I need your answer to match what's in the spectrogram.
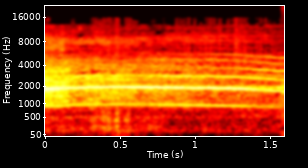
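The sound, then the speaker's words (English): A man lets out a loud, sustained high-pitched scream, held steady for over a second with no other talking. “You scream like a girl. Do it like this.”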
